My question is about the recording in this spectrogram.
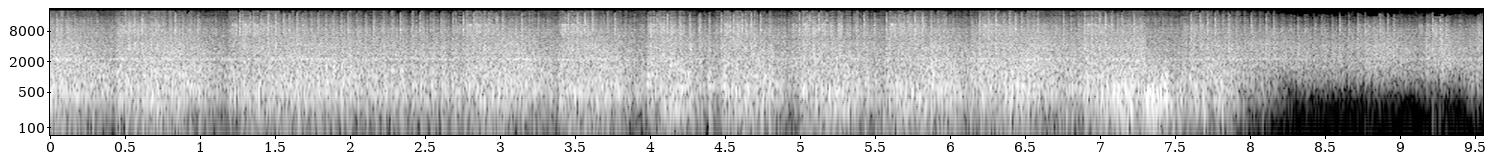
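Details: Rebuilt Kawasaki GPZ500S twin in a frame, about 130 psi compression, first start after spark restored and float bowl filled: sharp, rapid, slightly uneven exhaust popping, keeps firing then cuts out near the end.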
